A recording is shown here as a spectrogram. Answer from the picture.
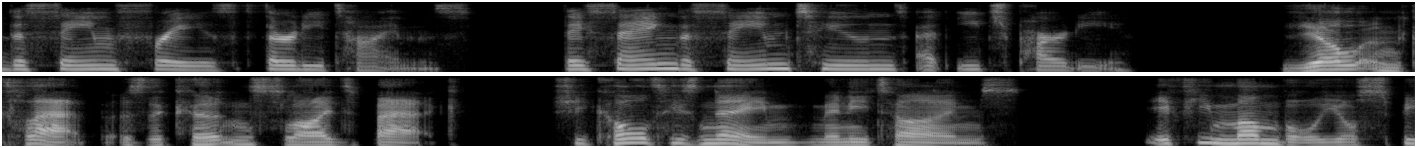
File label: mic ideal; sony wf-c510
